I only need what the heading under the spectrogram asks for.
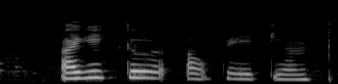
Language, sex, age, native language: Icelandic, female, 10, Icelandic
